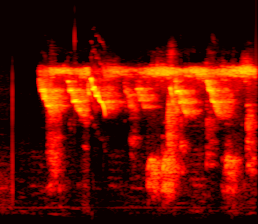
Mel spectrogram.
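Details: Female lemon-bellied white-eye giving 'ciak ciak' calls meant to arouse males and make them sing more: a dense run of high, thin chirps with sharp downward sweeps, starting after a brief silence, plus softer lower rasping notes beneath.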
